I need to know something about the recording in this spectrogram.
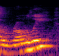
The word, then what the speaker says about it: Rowley: My name is Professor Rowley. That's spelled R-O-W-L-E-Y. And there are people that spell the name the same way as me but pronounce it as Rowley or Rowley. There are a lot of those folks around, so I'll respond to anything if you do happen to see me in person sometime this semester and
